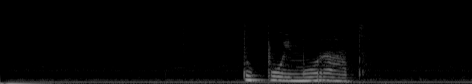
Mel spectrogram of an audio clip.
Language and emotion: Russian, angry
